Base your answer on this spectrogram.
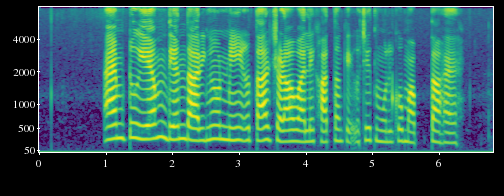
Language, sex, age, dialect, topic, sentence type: Hindi, female, 25-30, Awadhi Bundeli, banking, statement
